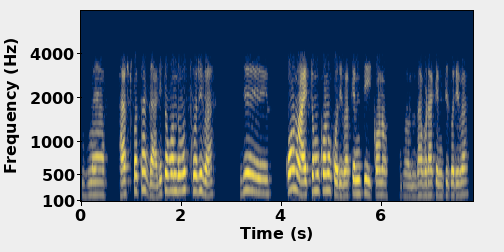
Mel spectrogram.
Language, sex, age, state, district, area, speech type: Odia, female, 30-45, Odisha, Sundergarh, urban, conversation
